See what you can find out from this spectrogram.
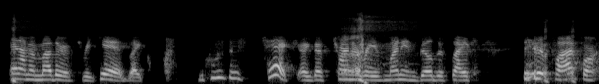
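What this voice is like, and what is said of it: Foreign accent. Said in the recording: “I have a funny foreign accent.”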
